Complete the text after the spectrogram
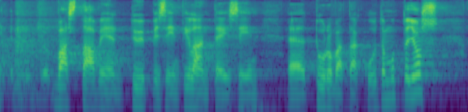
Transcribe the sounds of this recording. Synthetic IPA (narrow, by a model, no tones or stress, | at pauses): ʋɑst̪ɑːʋient̪yːpːisiːnt̪ilɑnt̪eisiːn | t̪urʋɑt̪ɑkuːt̪ɑmut̪ːɑjos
